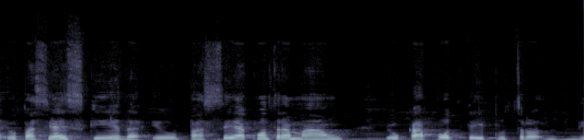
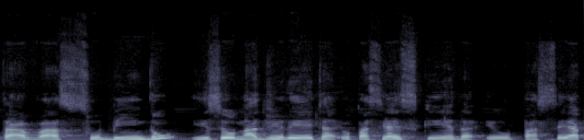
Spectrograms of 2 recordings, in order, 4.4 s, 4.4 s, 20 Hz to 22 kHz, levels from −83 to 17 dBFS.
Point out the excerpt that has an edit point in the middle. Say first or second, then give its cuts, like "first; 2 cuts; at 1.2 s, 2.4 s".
second; 1 cut; at 1.4 s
